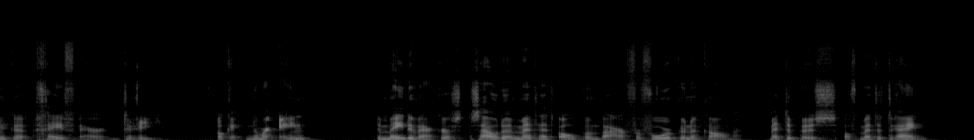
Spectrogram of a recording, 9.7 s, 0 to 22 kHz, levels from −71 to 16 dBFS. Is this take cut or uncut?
uncut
